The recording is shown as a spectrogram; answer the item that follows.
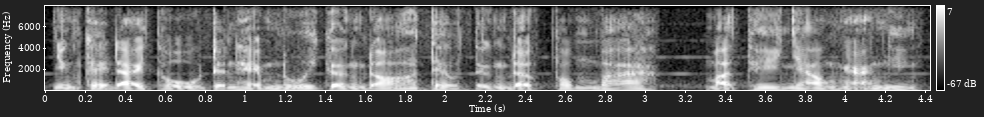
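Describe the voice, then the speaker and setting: A man narrating a scripted horror story in a slow, dramatic, suspenseful way. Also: low-pitched, dark tone.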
